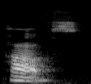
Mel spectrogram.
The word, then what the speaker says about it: halves: e s actually half halves so l is silent here remember that l is silent here you cannot say culves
